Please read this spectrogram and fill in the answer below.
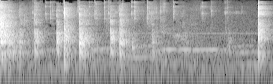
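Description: Light clicks and taps of aerosol spray cans being handled. A quick irregular run in the first second thins out, with one sharp click near the end.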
